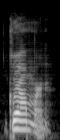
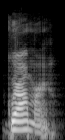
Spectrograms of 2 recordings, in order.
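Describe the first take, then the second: Both takes have the same delivery.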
